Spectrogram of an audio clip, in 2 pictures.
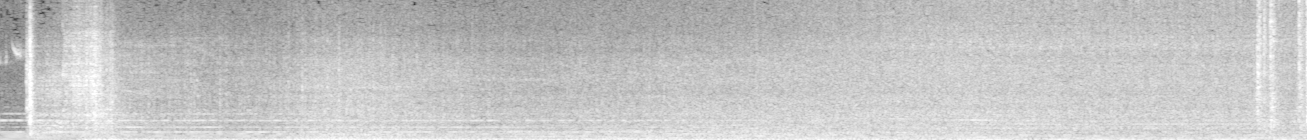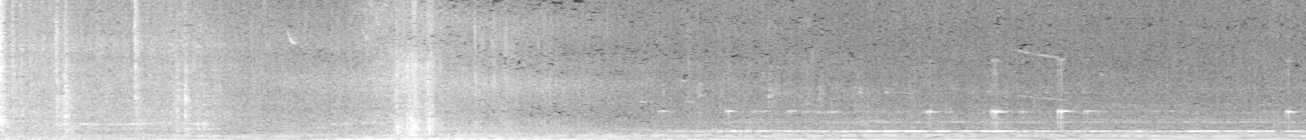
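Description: Ambient music with sustained tones over a pickup truck's engine running, the engine louder about thirteen seconds in as the truck pulls away. A sharp knock comes just after the start.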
